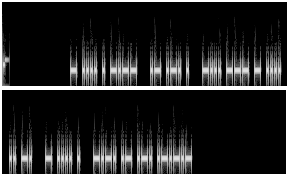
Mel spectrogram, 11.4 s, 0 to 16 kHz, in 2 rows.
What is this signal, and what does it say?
Morse code, heard as a keyed tone, about 30 wpm, 700 Hz. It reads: THEY ARE BOTH IN THE CAR.
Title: Sentences from Top 1000 Words - Review Part 1 - 30wpm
